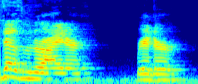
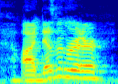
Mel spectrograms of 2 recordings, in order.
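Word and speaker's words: Desmond Ridder: It is Desmond Ritter. I keep saying Ryder. Why do I keep saying Ryder? Desmond Ritter.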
